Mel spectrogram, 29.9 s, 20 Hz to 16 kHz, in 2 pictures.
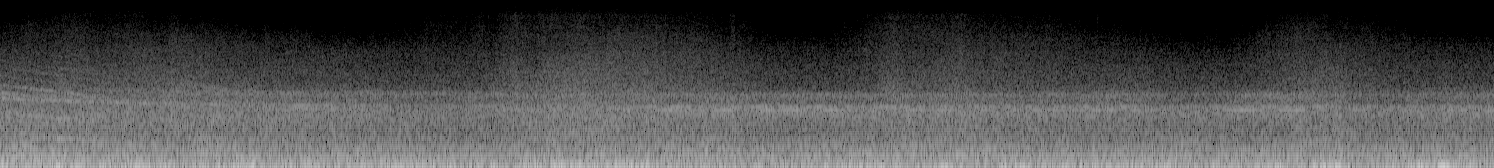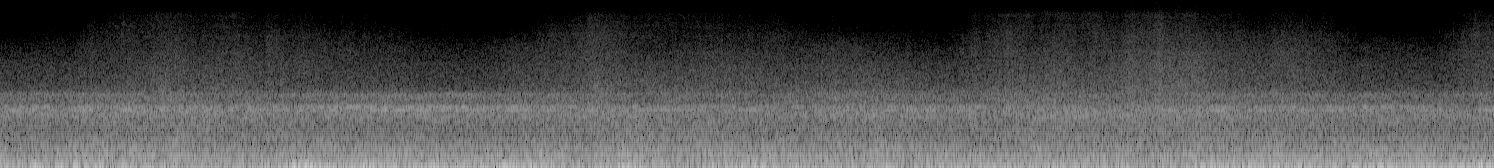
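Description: A Boeing 747's jet engines roar and whine as the airliner rolls along a runway.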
